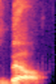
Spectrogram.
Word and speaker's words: Beall: In 1852, the brothers Robert and Thomas Beall, or do you pronounce it Bell? There's always some controversy. It's Bell. Okay, that's official.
